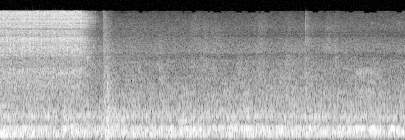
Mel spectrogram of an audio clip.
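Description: Aerosol vapocoolant spray hissing from a can onto the skin to chill it frosty before a needle goes in. The hiss cuts off sharply about a second in, leaving a low steady hum.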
